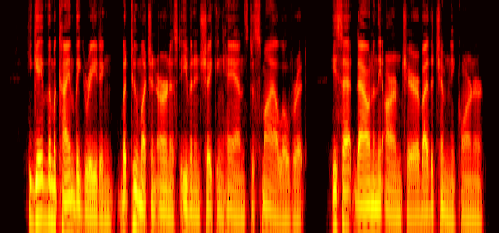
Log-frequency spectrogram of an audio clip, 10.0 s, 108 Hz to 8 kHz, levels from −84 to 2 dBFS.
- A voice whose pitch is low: Yes, very low, 80 Hz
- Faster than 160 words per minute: Yes, average, 180 wpm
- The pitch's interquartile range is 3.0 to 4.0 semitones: No, average, 4.9 semitones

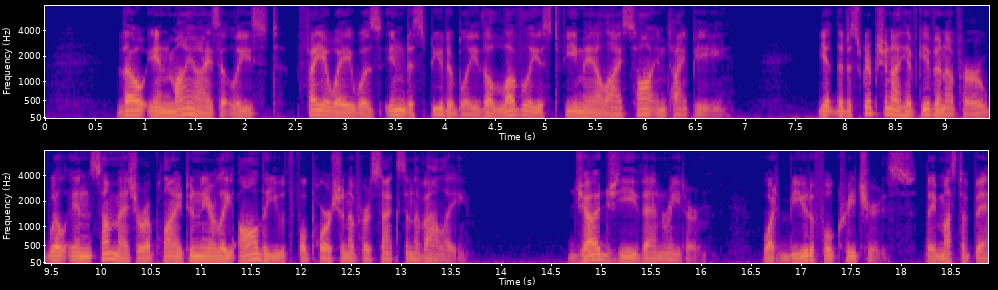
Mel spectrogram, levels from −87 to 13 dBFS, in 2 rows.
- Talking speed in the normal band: Yes, average, 165 wpm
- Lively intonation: Yes, wide, 6.1 semitones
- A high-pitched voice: No, low, 100 Hz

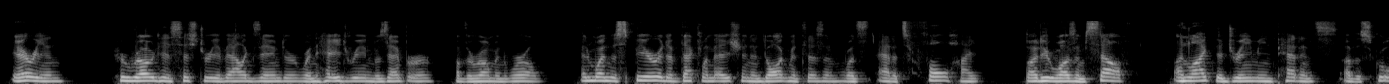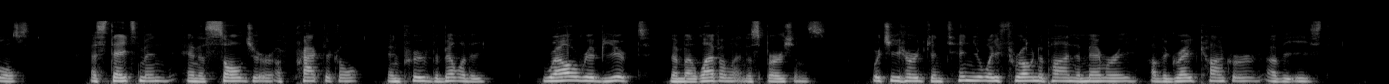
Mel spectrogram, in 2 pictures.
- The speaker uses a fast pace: No, average, 150 wpm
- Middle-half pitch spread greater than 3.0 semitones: No, narrow, 2.5 semitones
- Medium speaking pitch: Yes, medium, 150 Hz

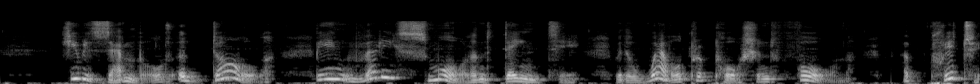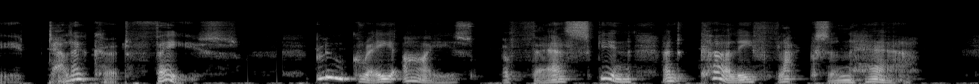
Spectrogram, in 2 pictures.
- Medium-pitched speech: Yes, medium, 180 Hz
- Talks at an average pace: No, slow, 85 wpm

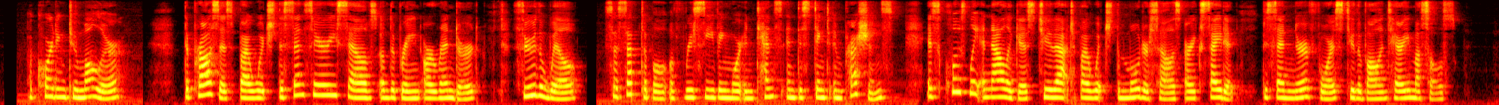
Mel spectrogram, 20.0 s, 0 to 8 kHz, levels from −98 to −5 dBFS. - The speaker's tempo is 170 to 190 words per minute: No, average, 140 wpm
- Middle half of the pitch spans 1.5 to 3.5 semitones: Yes, average, 2.7 semitones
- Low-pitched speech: No, high, 215 Hz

